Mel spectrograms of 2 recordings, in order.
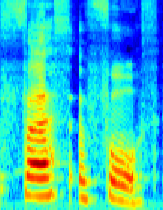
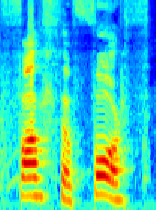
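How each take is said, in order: First: It is said in the speaker's usual accent. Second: It is said in an exaggerated Scottish accent.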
